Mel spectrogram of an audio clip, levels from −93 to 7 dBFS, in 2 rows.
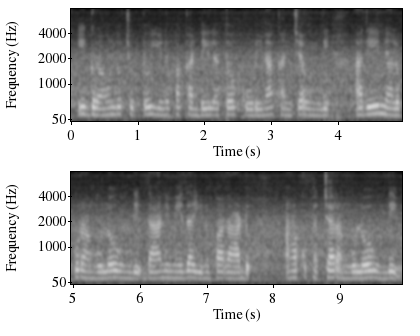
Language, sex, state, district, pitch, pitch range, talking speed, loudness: Telugu, female, Telangana, Hyderabad, 175 Hz, 170-185 Hz, 105 wpm, -19 LUFS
